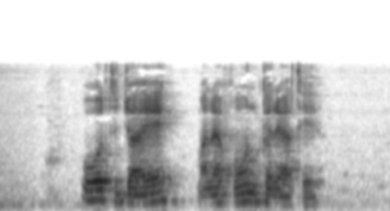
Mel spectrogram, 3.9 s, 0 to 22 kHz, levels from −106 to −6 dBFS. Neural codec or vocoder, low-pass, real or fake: none; 7.2 kHz; real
